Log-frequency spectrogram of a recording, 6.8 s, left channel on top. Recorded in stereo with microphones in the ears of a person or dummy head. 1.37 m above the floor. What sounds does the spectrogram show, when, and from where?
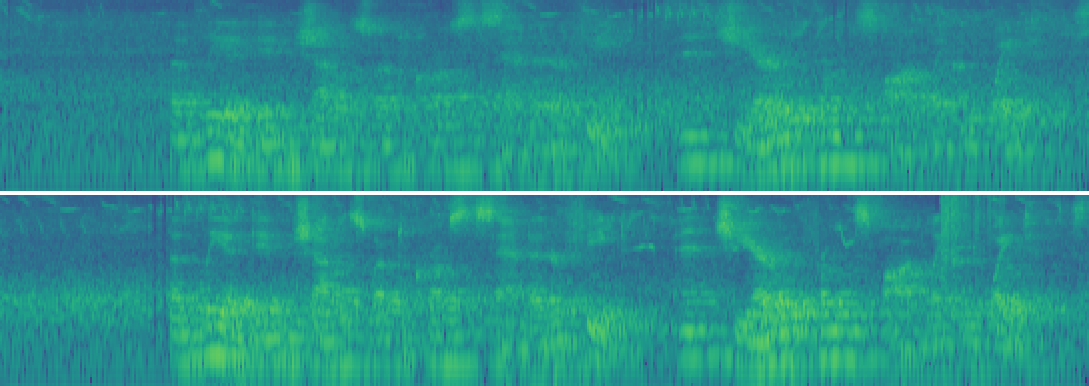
1.1 s a man speaking: 75° right (ahead or behind), 4 m; by 6.8 s 25° right (ahead or behind), 3.5 m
